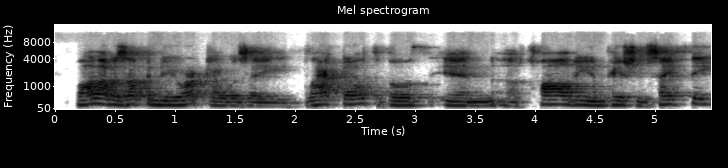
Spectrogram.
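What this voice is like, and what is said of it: New York accent, fast speech. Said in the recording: “You may be able to detect it in my accent uh, and in the speed of my speaking”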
